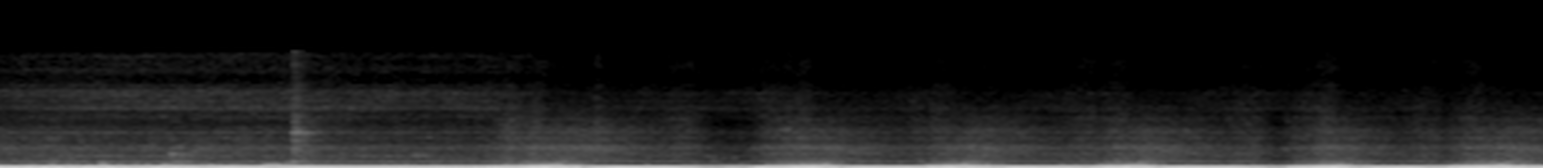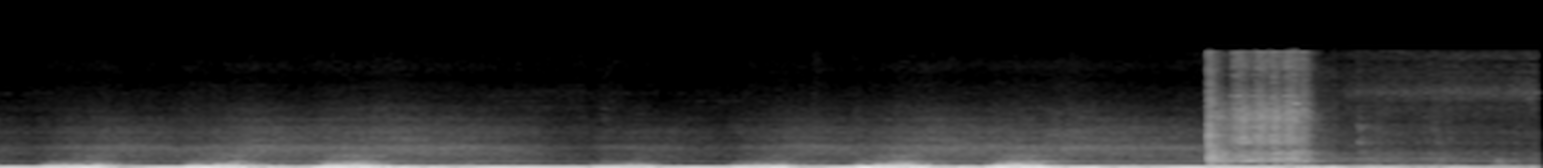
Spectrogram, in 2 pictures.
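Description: Hyundai EON's three-cylinder engine through an aftermarket full exhaust system, idling at standstill and then blipped repeatedly, more than a dozen quick revs about one a second, each rising and falling back, before settling to idle near the end.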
